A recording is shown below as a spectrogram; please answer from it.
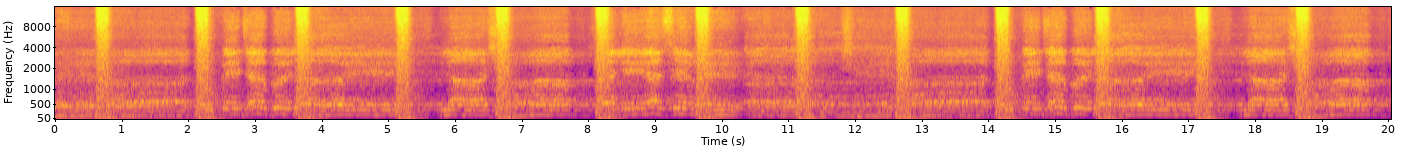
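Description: Interlude of a noha: male voices chanting a wordless refrain over a rhythmic beat in the style of matam (chest-beating). A sharp beat falls about every second and a half, with lighter beats between.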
